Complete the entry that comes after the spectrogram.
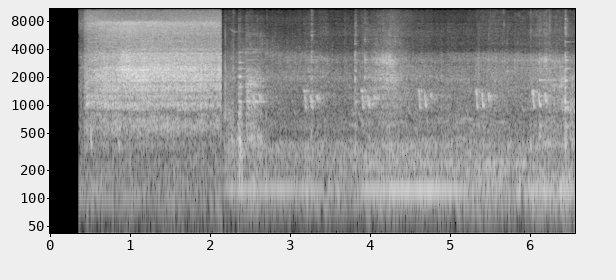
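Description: Yogurt-marinated chicken sizzling loudly in hot oil in an iron kadai. After a cut it is being stirred with a metal spatula, with a quieter, steady sizzle.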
